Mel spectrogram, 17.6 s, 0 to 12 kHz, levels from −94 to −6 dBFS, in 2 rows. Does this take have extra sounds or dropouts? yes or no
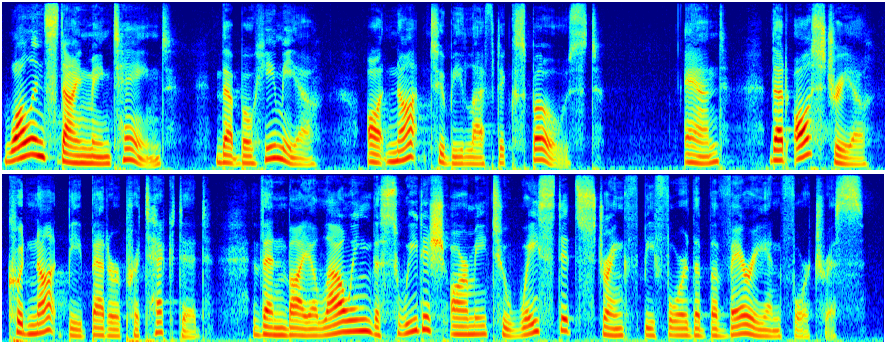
no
